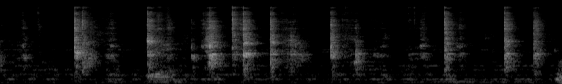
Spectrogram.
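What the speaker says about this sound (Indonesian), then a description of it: "Kemudian kita aduk merata." A spoon scrapes and clinks rhythmically against a bowl while ground garlic is stirred into a mackerel empek-empek fish mixture, giving repeated close, bright metallic taps and scrapes.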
